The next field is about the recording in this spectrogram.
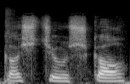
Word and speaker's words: Kosciuszko: Polish explorer Paul de Strzelecki climbed and named Mount Kosciuszko, which is pronounced Kosciuszko.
